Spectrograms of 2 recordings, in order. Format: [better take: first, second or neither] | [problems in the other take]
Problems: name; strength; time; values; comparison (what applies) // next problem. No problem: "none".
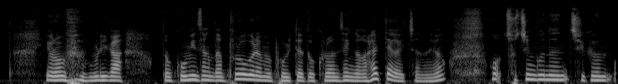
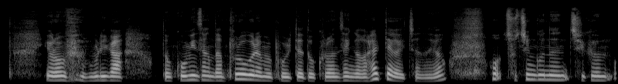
first | thin; very; fading below 300 Hz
